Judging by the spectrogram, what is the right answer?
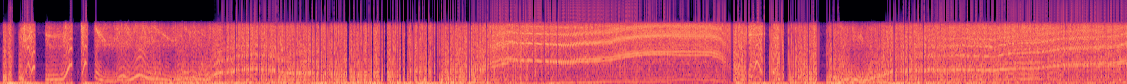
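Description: FPV racing quadcopter's electric motors and propellers whining in flight, the pitch rising and falling with the throttle over a rushing hiss. The sound cuts out briefly a few times near the start and once more later.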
